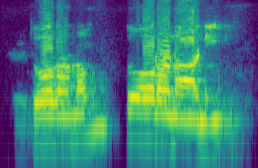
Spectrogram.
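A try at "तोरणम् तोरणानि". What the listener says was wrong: Uttamam. Uttamam.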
